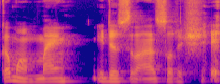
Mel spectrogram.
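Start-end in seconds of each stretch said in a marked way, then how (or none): 0.0-0.7 put-on movie drug-lord gangster kingpin voice. Retelling a film scene, quoting a cartel character: Tony Montana impression. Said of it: "He's doing a Tony Montana impression".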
